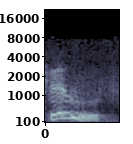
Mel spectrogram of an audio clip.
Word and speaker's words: slough: S-L-O-U-G-H. It's pronounced slew.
